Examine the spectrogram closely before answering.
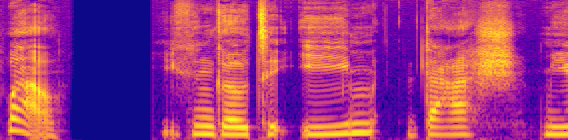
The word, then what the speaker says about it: Eyam: i am by the way even though it's pronounced e so check that out and you'll find out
